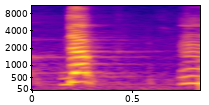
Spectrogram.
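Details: Two abrupt, short bark-like voiced yelps out of context, acted involuntary vocal tics of Tourette syndrome in a schoolboy in a film scene.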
